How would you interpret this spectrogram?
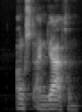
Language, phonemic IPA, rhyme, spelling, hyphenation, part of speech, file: Dutch, /ˌɑŋst.aːnˈjaː.ɣənt/, -aːɣənt, angstaanjagend, angst‧aan‧ja‧gend, adjective, Nl-angstaanjagend.ogg
- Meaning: frightening, terrifying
